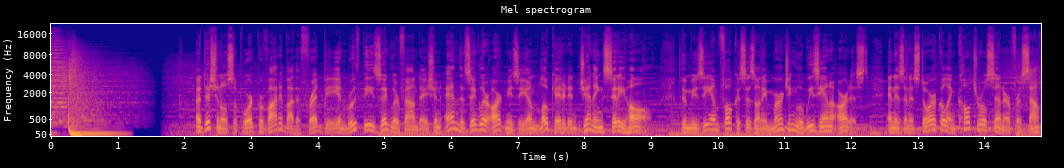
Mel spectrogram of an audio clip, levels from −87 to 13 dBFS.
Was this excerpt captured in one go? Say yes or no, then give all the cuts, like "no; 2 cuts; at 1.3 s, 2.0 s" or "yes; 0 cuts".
no; 1 cut; at 2.0 s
